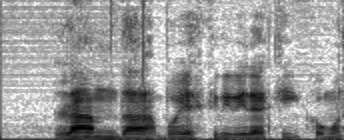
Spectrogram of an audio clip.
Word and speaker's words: lambda: aquí se llama lambda lambda es landa voy a escribir aquí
